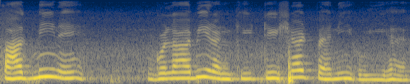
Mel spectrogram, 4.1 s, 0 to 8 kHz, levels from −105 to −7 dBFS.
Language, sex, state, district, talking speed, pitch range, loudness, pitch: Hindi, male, Madhya Pradesh, Katni, 145 wpm, 190-220 Hz, -17 LUFS, 210 Hz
